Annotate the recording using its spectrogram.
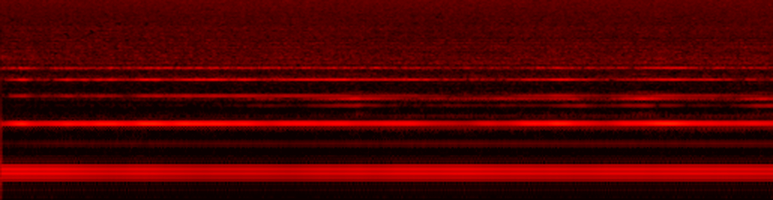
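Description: Bass clarinet and flute each holding one long, steady note: a low bass clarinet tone, the loudest sound, with a quieter flute note sustained above it, both unbroken and swelling only slightly.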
